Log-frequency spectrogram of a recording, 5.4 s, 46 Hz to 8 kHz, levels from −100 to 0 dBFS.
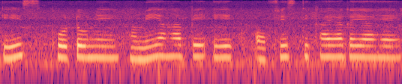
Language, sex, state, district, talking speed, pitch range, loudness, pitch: Hindi, female, Maharashtra, Gondia, 125 wpm, 230-245 Hz, -16 LUFS, 235 Hz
